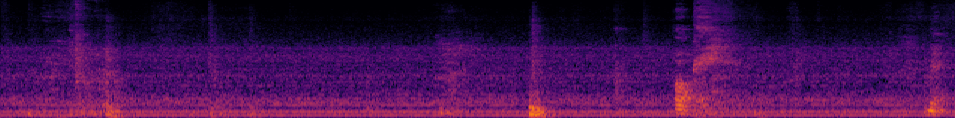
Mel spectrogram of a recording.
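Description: Wooden cabinets knock and bump.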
